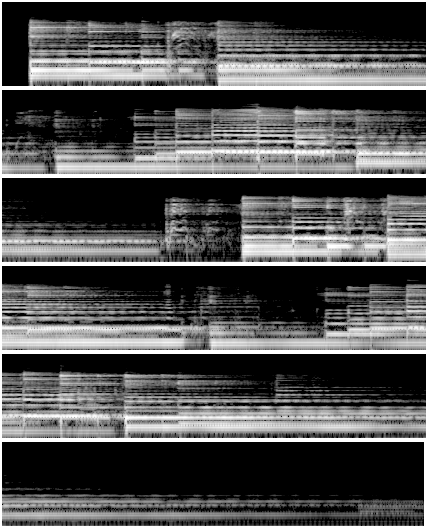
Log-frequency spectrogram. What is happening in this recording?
another chordal meander
Some interesting chords with some airy reverb and chorus
ambient, chords, guitar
